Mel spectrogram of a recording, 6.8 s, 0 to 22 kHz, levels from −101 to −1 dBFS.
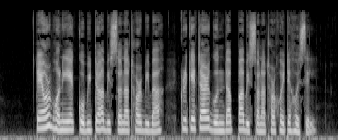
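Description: From 1.42 to 2.02 s the speech slows by 5.5% and drops nearly a semitone, then snaps back. A drift correction step likely caused it.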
